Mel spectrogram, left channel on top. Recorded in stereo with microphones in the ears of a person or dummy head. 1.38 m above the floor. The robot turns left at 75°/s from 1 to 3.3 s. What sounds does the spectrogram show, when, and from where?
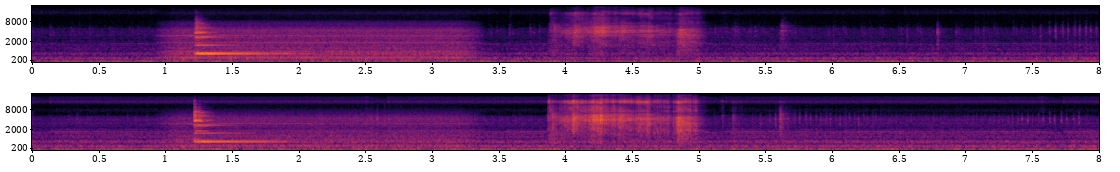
1.2 s a bell: 95° right, 3 m; by 1.9 s 150° right, 3 m
3.9 s tearing paper: 45° right (ahead or behind), 0.5 m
